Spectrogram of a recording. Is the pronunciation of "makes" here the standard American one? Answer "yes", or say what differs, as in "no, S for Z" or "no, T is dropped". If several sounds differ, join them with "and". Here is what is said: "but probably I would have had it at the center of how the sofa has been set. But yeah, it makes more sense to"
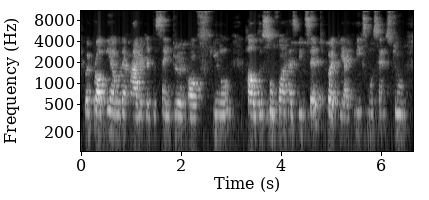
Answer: yes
